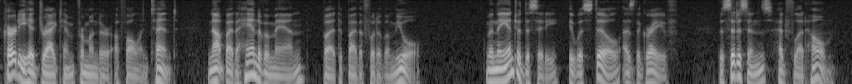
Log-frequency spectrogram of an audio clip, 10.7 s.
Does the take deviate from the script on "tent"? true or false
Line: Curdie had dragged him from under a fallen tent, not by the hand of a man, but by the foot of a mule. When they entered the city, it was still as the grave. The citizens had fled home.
false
